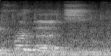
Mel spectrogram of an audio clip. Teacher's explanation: Notice again, my becomes me, THs become F sounds, throat. T's are replaced by glottal T's, and we don't use H's because who needs them?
